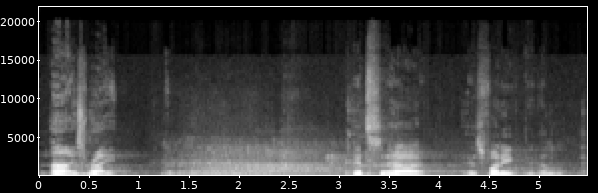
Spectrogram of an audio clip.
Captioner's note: laughing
